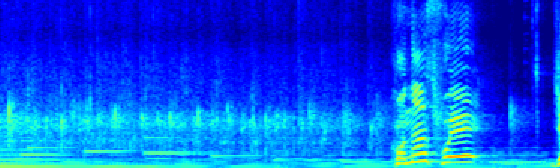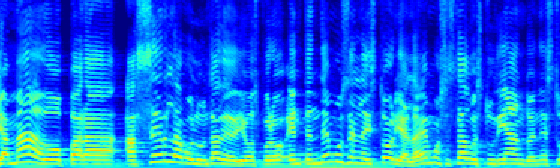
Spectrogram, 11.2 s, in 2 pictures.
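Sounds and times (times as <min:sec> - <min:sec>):
audience applause: 0:00.0 - 0:05.3
speech: 0:04.0 - 0:04.9, 0:05.6 - 0:11.2.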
